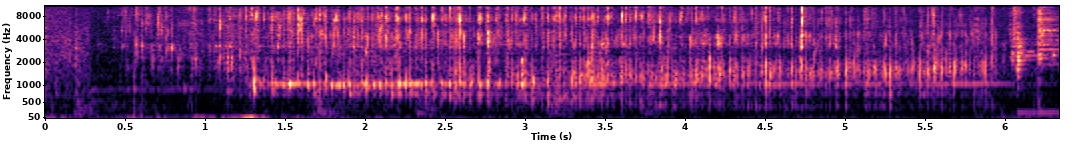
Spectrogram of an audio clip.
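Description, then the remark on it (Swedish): Very hot coffee is poured steadily into cups, a continuous trickling splash whose pitch rises as each cup fills, with a brief pause and a small clink near the end. No one speaks. “Ja, ska vi ta kaffe nu? Ja, det låter bra. Vi gör det. Ja. Så vi inte somnar. Och så får jag hälla upp på par och så det hinner bli lite svalt.”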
